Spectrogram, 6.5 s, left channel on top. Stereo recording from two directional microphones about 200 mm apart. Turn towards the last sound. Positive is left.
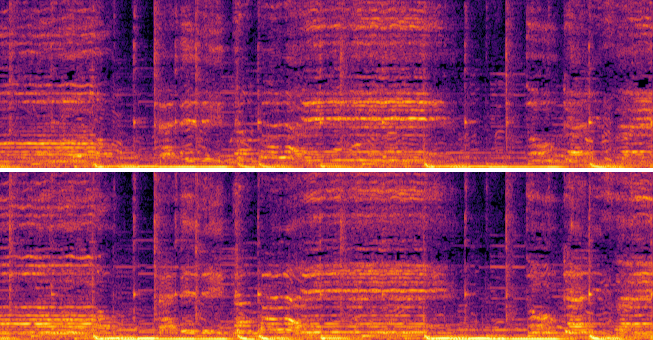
turn(degrees=-55)  # may be behind; listen again after turning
